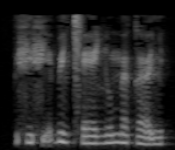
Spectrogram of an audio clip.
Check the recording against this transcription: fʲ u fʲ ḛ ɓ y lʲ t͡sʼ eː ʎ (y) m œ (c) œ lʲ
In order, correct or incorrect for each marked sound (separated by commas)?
incorrect, incorrect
